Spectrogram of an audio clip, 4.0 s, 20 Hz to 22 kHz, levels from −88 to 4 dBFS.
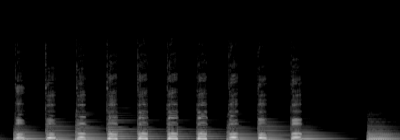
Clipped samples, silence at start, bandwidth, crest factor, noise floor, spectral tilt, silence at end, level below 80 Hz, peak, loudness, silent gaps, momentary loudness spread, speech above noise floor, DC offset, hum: under 0.1%; 0.15 s; 10.5 kHz; 18 dB; -54 dBFS; -7 dB/octave; 0 s; -64 dBFS; -12 dBFS; -29 LUFS; none; 12 LU; 26 dB; under 0.1%; none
